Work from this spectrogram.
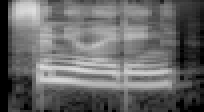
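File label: "simulating", American English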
